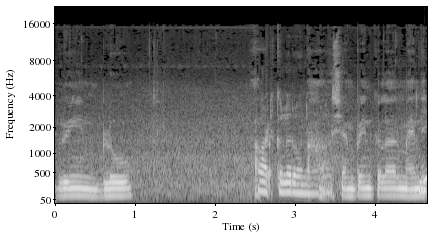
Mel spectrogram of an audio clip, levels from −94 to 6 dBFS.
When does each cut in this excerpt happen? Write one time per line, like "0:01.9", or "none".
none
